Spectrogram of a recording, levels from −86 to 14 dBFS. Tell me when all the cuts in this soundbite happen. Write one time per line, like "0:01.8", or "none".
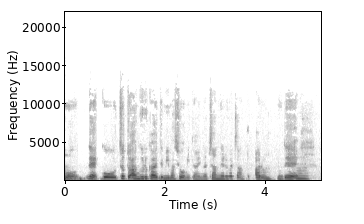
0:04.2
